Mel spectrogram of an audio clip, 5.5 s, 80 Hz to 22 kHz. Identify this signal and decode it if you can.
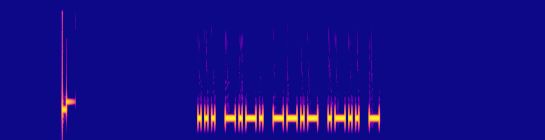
Morse code, heard as a keyed tone, about 36 wpm, 700 Hz. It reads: SCQLT
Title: Code Groups - 5 Letters - 35wpm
